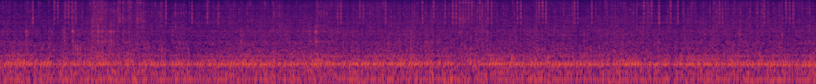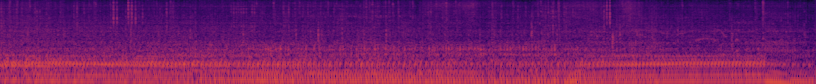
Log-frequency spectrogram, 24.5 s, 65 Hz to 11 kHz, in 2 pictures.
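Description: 1957 Škoda 440 Spartak's four-cylinder engine running steadily as the car drives slowly, heard from inside the cabin with road rumble.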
